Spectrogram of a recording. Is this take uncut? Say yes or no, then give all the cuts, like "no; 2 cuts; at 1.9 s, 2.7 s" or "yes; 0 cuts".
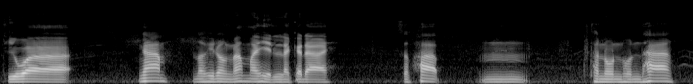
yes; 0 cuts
